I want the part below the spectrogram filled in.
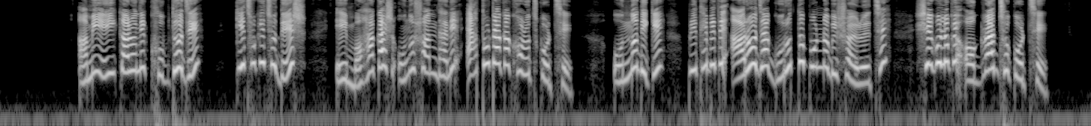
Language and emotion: Bengali, angry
